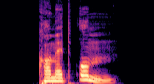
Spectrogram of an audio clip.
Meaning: second-person plural subjunctive I of umkommen
- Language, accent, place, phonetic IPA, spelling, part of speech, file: German, Germany, Berlin, [ˌkɔmət ˈʊm], kommet um, verb, De-kommet um.ogg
